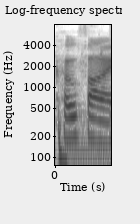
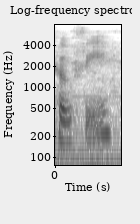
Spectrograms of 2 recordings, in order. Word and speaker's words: Ko-fi: And I heard someone else call it Ko-Fi, and I was like, yes! My people. They get me. Because it looks like lo-fi. Although I do like Ko-Fi as a pronunciation, too.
